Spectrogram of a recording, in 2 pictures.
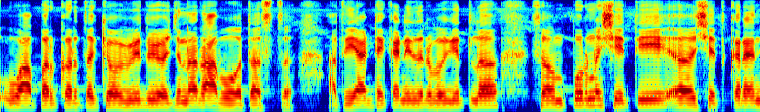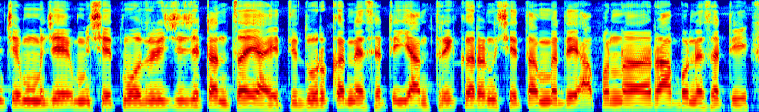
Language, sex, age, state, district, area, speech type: Marathi, male, 30-45, Maharashtra, Osmanabad, rural, spontaneous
